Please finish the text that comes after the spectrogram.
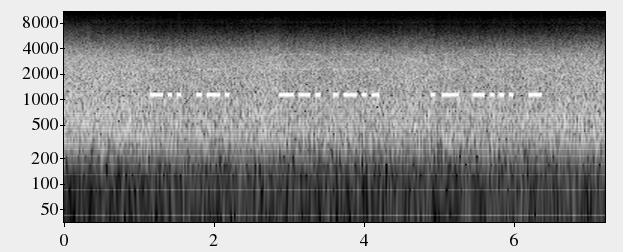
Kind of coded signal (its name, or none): Morse code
